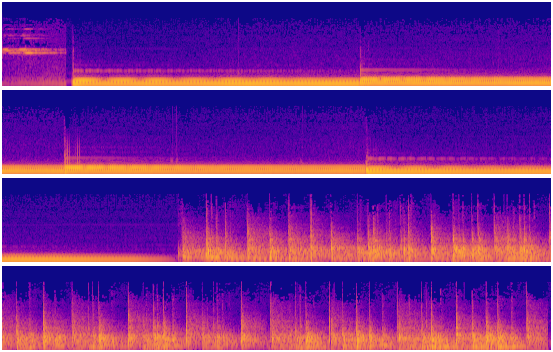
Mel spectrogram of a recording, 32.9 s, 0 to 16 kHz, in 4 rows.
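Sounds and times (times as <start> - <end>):
Indonesian gongs struck in a hall of a musical instrument collection: 0.8 - 32.9
Chinese drum struck: 19.1 - 32.9.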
